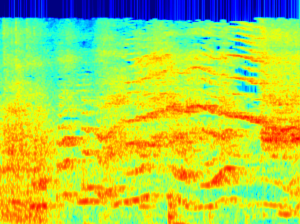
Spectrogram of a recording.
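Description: Small children's high-pitched vocalizing, with a drawn-out squeal that rises in pitch about a second in.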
